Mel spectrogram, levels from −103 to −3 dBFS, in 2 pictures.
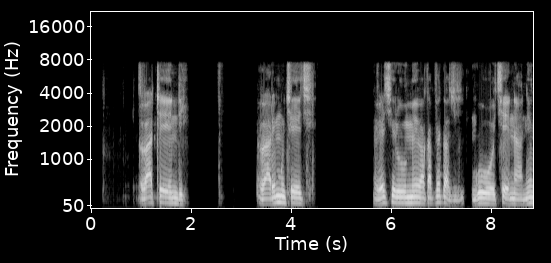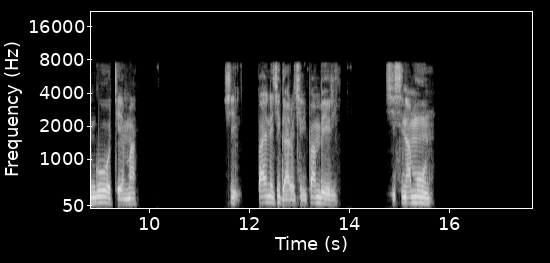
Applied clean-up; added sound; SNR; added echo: none; none; none; none.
